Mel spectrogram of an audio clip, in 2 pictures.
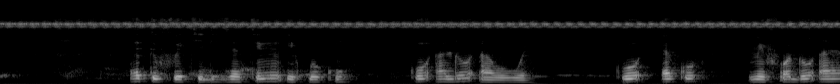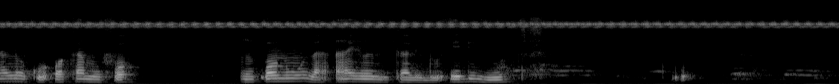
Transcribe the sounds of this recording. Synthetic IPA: e˦t̪u˨fu˨e˨t͡ɕi˨ɖi˨zɛ˨t̪i˦nũ˦ʔi˨k͡po˨ku˦ko˦ʔa˨ɖo˦ʔa˨wo˨wɛ˨ | ko˦ko˦mĩ˨fɔ˨ɖo˦ʔa˨ja˦lɔ˦ko̰˦ʔɔ˦ka˦mĩ˨fɔ˦ | ŋ̩˨k͡pɔ˦nũ˦o˦la̰˨ʔa˦jɔ˦li˨ka˨le˨ɖo̰˨ʔe˦ɖi˦mĩ˨o˦

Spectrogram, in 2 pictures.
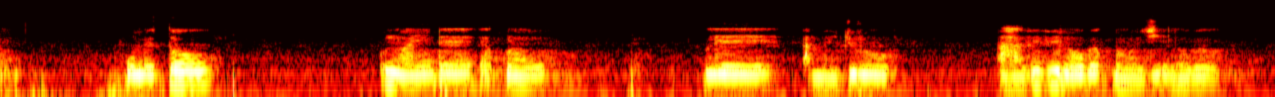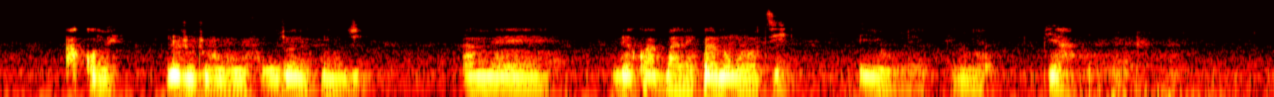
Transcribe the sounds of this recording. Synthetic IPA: wo˨mẽ˨t̪ɔ˦wo˦ | wo˦nɔ̃˨a˨ɲĩ˦ɖe˦e˦k͡plɔ̃˨wo˦ | k͡ple˦a˨me˨d͡ʒu˦ɖo˦ | a̰˨ɦa˨vi˦vi˦lɛ˨wo˦be˦k͡plɔ̃˨d͡ʑi˦lɛ˨wo˦be˦ | a̰˨kɔ˦me˨ | nũ˦ɖo˨ɖo˦vo˨vo˨vo˨wo˦d͡ʒɔ˦le˨k͡plɔ̃˨d͡ʑi˦ | a˨me˨ | ɖe˦kɔ˦a˨ɡ͡ba˨lẽ˨k͡pe˦le˨nũ˦ŋ˨lɔ̃˨t̪i˦ | e˦je˨wo˨le˨ | e˨ɲ˨ã˨ | bi˦a˦

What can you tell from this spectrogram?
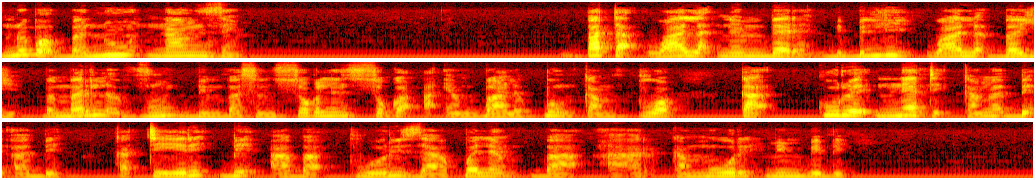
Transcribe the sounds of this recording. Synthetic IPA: nʊ˦bɔ˨ba˨nuː˦na˦ŋzɪ˨ŋ | ba˦ta˨waː˨˦la˨nɪ˦mbɛ˦ɾɛ˨bi˨bi˨liː˦˨waː˨˦la˨ba˦ji˨ | ba˨ma˨ɾɪ˦la˨vu˨˦bɪ˨mba˨sʊ˨nsɔ˦ɣlɪ˦nsʊ˦ɡɔ˦a˨ʔɪ˨mɡ͡baː˨lɪ˨k͡po˦˨ŋka˨mpʊ˦ɔ˦ | ka˨ | ku˦ɾe˦nɛ˦tɪ˨ka˨ŋa˦be˦ʔa˨be˨ | ka˨tɪː˨ɾɪ˦be˦a˨ba˨ | pu˨o˨ɾɨ˦zaː˨k͡pɛ˦lɛ˦mbaː˨ | a˨ʔɾɪ˨ka˨mʊː˦ɾɪ˦mɪ˦mbe˦be˨

